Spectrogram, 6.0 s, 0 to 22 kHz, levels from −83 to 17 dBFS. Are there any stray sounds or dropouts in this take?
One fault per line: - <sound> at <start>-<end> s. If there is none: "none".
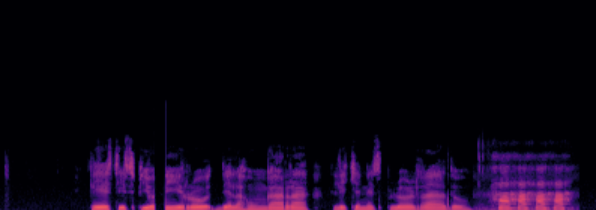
- dropout at 1.5-1.6 s
- laugh at 4.8-5.7 s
